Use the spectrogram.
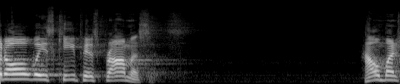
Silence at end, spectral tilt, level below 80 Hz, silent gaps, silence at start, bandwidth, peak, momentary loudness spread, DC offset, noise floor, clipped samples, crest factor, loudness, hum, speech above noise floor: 0 s; -4 dB/octave; -82 dBFS; none; 0 s; 13.5 kHz; 0 dBFS; 12 LU; under 0.1%; -62 dBFS; under 0.1%; 20 dB; -18 LUFS; 60 Hz at -60 dBFS; 45 dB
